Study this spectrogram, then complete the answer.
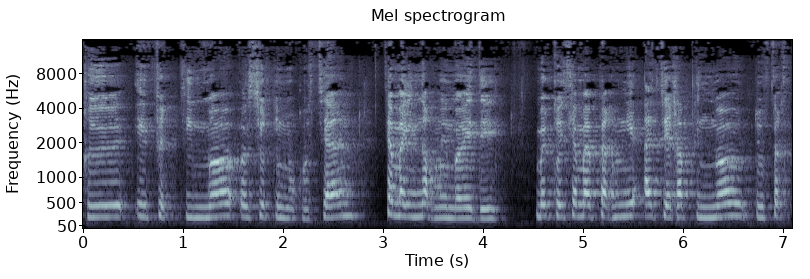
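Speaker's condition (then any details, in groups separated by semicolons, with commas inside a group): Deaf from birth, congenital; speaks orally and intelligibly in public, never heard own voice, voice can sound funny; learned to speak through long repetitive parrot-like training, took 20 years, told would never speak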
